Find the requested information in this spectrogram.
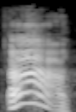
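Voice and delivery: high, loud cry of pain; sharp high yelp after a blow; pained scream. A narrator's reading. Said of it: "Lincoln screamed".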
